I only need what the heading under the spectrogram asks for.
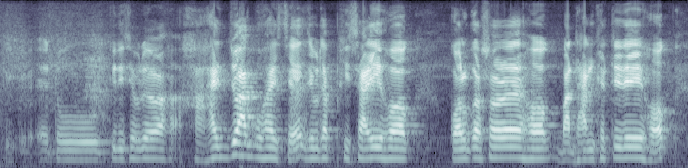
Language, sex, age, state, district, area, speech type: Assamese, male, 45-60, Assam, Jorhat, urban, spontaneous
